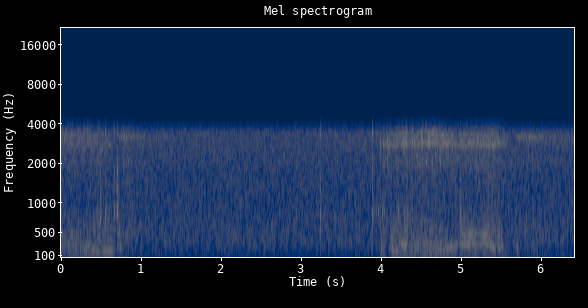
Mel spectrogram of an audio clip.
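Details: Sleeping female bulldog, new to the household, snoring: a short nasal drone at the start, then a longer rasping, buzzy breath in the middle, over a steady low hiss.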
